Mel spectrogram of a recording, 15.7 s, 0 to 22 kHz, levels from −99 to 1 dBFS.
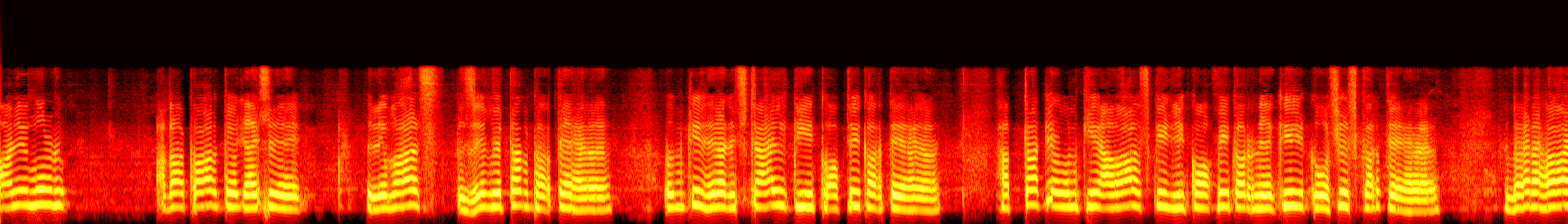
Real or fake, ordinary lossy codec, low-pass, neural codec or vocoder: fake; none; 7.2 kHz; codec, 16 kHz in and 24 kHz out, 0.6 kbps, FireRedTTS-2 codec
